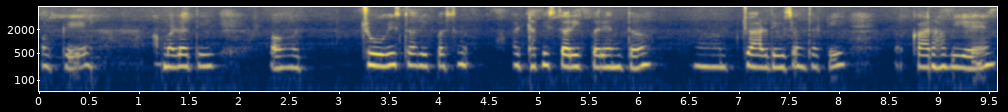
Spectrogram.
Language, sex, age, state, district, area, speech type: Marathi, female, 18-30, Maharashtra, Sindhudurg, rural, spontaneous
